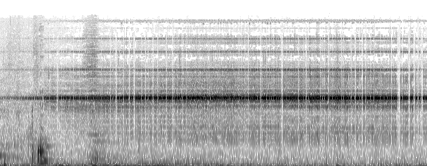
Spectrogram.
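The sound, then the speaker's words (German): A radiation counter held at a black lump of pitchblende, the main uranium ore, whistles continuously with a steady, piercing high tone, loud and unbroken throughout, over a dense crackling hiss. A brief low knock occurs near the start. “Das hört man ja dann, dann pfeift es volle Bulle.”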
